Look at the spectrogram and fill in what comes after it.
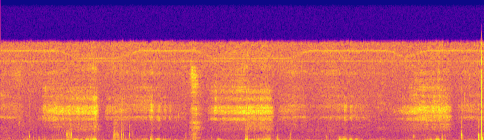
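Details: Two napping Alapaha Blue Blood Bulldog puppies snoring: soft, rhythmic rattling snores, about eight breaths a minute, with faint high whistling on some breaths.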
